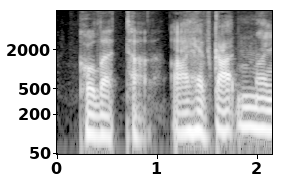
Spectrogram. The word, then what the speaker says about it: Colletta: My name is Coleta. And you pronounce it the way it is spelled if you do it through the hyphens. C O L L E T cola t a coleta coleta I have gotten my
